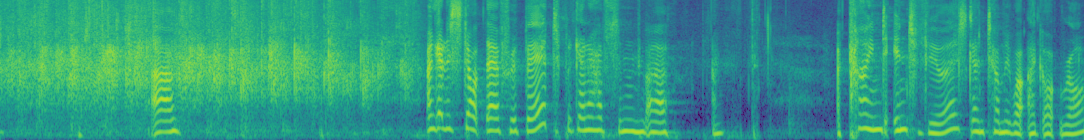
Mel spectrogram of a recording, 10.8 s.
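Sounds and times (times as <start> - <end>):
audience clapping: 0.0 - 4.7
speech: 1.6 - 2.5, 4.3 - 7.3, 8.6 - 10.8.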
